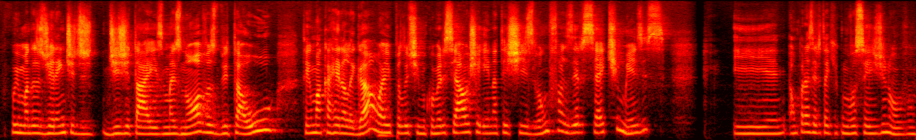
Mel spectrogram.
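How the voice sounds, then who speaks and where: Heard on a very clean recording with a silent background, a woman with a plain, everyday voice speaks at a moderate pace and medium pitch with fairly even intonation. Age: 20s. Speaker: sales manager. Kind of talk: casual podcast chat.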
